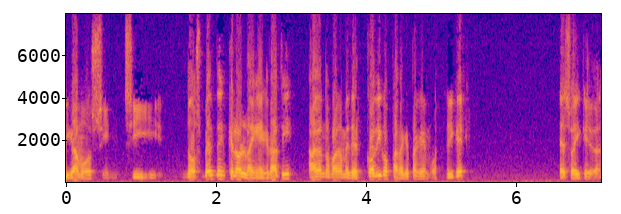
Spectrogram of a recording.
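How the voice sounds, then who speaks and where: A man with an Andalusian accent, medium pitch, a fairly quick pace, lively intonation and long, frequent pauses. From Andalusia, Spain. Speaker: gaming podcast host. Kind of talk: casual chat.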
